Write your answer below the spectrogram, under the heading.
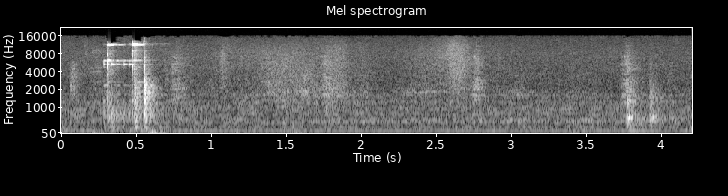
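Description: Small objects being handled off-camera: two light clicks, one with a brief high metallic ting, about half a second in, and a softer knock near the end. A steady low hum runs underneath.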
